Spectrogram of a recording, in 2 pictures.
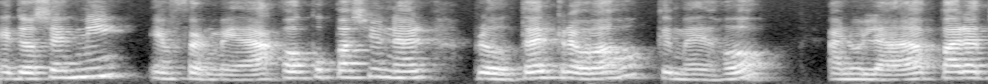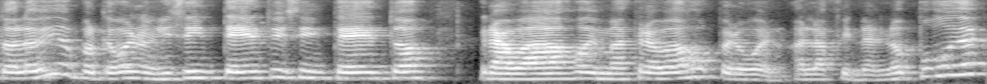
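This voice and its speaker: With a Venezuelan accent, a woman talks at a fairly quick pace and hardly pauses. Her pitch varies in an ordinary way. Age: 60s. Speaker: chemist and coach sharing life story. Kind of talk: interview testimony. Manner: hesitant with many fillers.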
